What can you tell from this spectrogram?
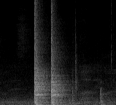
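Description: Two loud, sharp thuds of whiskey shot glasses slammed on a table after a toast land in quick succession, each with a brief ringing decay, followed by a couple of fainter knocks.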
